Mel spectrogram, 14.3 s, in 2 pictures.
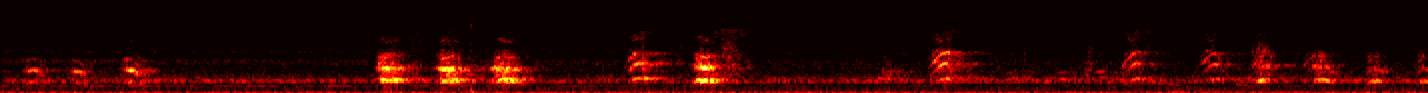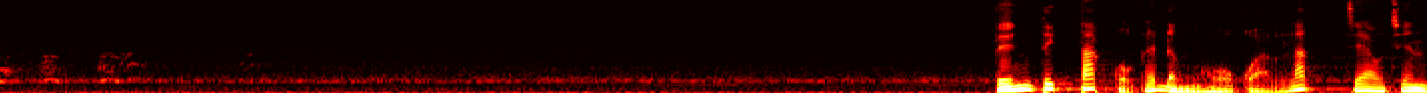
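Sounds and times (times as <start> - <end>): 
distant dogs barking at night: 0.0 - 8.8
speech: 12.2 - 14.2.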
